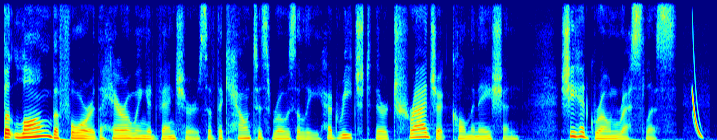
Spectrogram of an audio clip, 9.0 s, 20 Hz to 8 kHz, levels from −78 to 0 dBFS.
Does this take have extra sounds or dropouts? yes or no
yes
